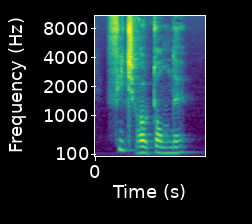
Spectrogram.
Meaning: a bicycle roundabout
- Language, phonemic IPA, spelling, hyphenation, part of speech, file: Dutch, /ˈfits.roːˌtɔn.də/, fietsrotonde, fiets‧ro‧ton‧de, noun, Nl-fietsrotonde.ogg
